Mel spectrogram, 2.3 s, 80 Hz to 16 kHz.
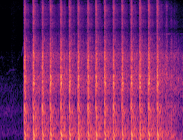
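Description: A .50 caliber machine gun mounted on a Sherman tank in Call to Arms fires one sustained burst of about sixteen rapid, evenly spaced heavy shots, loud and close, with no talk over it.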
